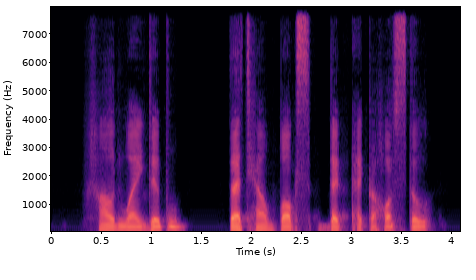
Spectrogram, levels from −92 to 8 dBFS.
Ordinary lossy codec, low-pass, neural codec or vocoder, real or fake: none; none; codec, 16 kHz, 0.5 kbps, FreqCodec, larger model; fake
